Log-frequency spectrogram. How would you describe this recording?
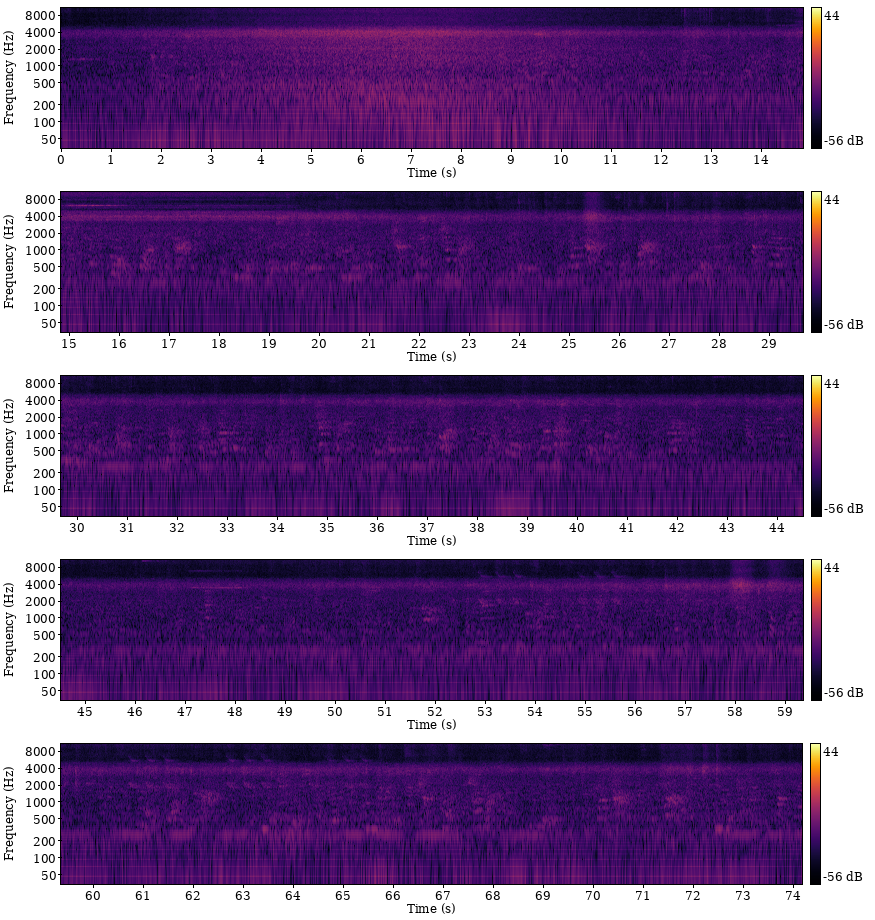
At the station platform, Station information broadcast, Station is very busy time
